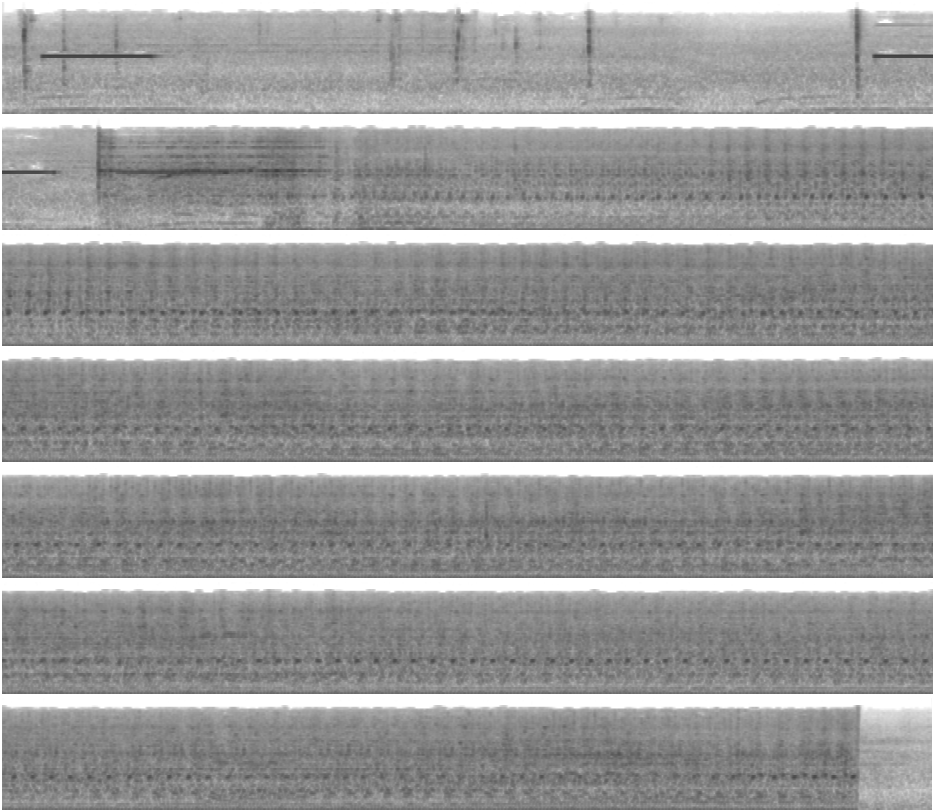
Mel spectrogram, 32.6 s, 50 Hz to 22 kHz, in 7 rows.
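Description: Two short high beeps, then about five seconds in a Mercury Optimax V6 two-stroke outboard starts, out of the water on a flushing hose; its pitch settles within a couple of seconds into a steady idle that runs on evenly.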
